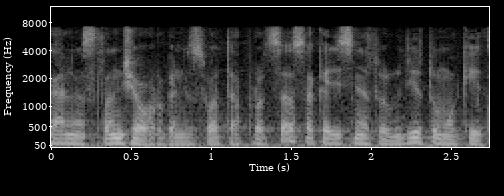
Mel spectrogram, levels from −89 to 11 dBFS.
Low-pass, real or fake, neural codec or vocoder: 7.2 kHz; real; none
